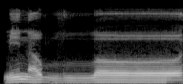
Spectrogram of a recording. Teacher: dihukumi lam jalalah tafkhim jadi cara membacanya harus ditebalkan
